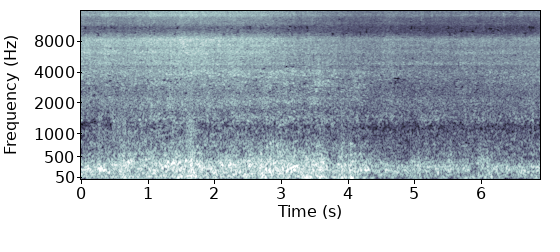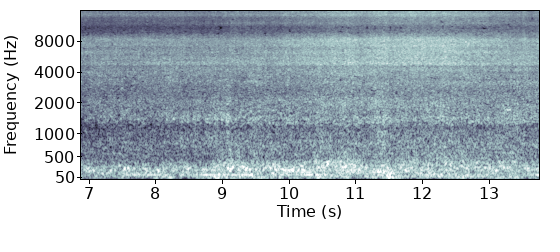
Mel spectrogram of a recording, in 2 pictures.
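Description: Engines of a large sportfishing yacht running at speed: a steady rumble mixed with rushing wind and water. A low steady hum comes in about halfway through.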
